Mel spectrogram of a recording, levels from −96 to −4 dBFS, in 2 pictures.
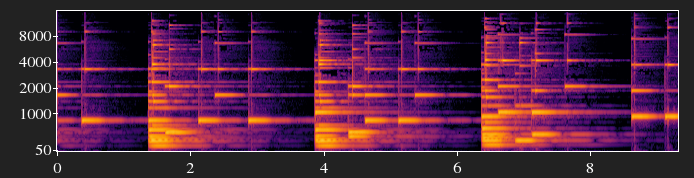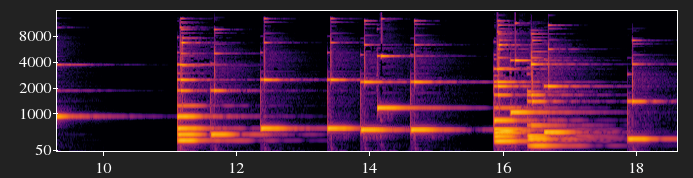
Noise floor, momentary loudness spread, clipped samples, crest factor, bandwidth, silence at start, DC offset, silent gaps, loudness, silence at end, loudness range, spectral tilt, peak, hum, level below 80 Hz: -74 dBFS; 18 LU; under 0.1%; 22 dB; 15.5 kHz; 0 s; under 0.1%; none; -22 LUFS; 0 s; 5 LU; -2.5 dB/octave; -2 dBFS; none; -74 dBFS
